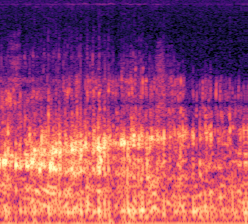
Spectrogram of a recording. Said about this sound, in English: Watch up, pour some water right over you. Okay, ahead. Can we get this guy soaked?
